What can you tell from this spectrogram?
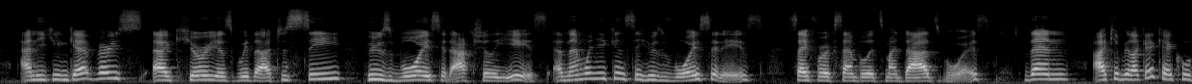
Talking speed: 200 wpm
